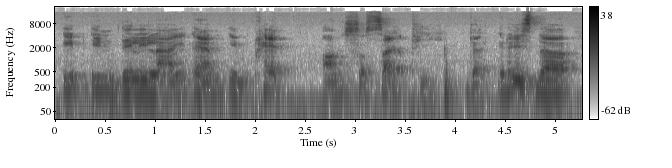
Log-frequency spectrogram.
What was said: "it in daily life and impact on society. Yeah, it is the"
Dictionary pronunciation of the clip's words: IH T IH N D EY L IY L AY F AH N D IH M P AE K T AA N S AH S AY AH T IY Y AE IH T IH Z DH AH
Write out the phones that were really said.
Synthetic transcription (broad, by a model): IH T IH N D EY L IY L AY AH N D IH M P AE K T AA N S AH S AY AH T IY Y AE IH T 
